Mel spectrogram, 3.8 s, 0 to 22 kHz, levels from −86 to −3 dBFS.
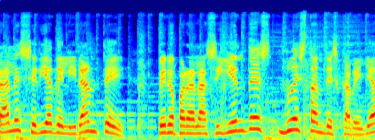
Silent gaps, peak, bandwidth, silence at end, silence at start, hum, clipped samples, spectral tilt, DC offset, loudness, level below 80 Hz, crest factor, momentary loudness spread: none; -2 dBFS; 15.5 kHz; 0 s; 0 s; none; under 0.1%; -4.5 dB/octave; under 0.1%; -17 LUFS; -38 dBFS; 14 dB; 4 LU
